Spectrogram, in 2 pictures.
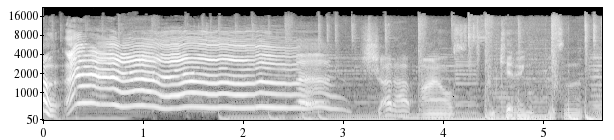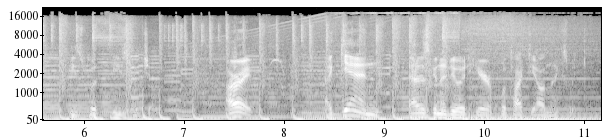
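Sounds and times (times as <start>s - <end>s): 
speech: 0.0s - 0.4s, 3.4s - 11.0s
child screaming: 0.0s - 3.1s
low rhythmic thumps: 1.8s - 11.1s.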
